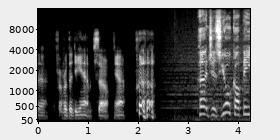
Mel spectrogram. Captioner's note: laughs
